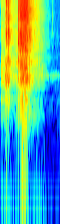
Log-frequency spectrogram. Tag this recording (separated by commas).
Tools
